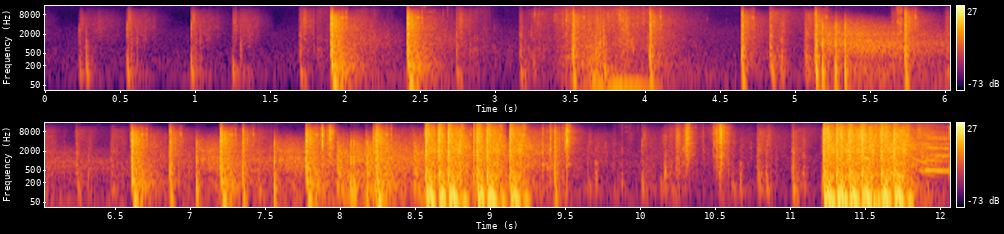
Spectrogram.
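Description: Footsteps run quickly across a hard surface.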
